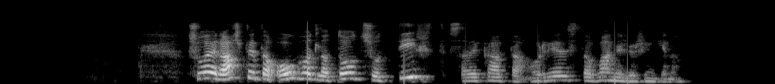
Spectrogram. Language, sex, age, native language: Icelandic, female, 60-69, Icelandic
